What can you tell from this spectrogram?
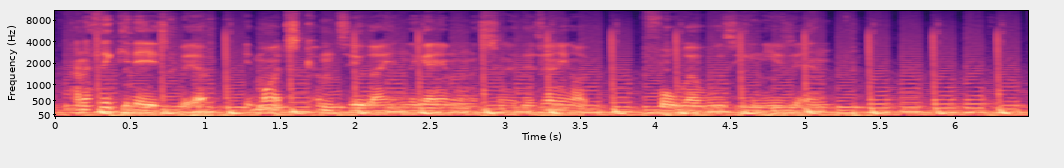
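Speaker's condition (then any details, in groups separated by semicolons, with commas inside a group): No condition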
